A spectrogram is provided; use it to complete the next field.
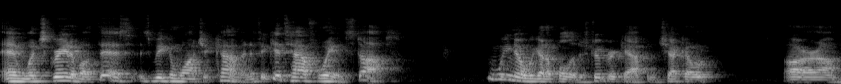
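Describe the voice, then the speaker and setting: A man talks with lively intonation. He leaves long, frequent pauses. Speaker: car mechanic. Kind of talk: tutorial. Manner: fast.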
